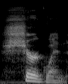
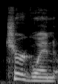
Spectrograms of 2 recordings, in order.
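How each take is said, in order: First: Shergwin, opening on a "sh" sound; alternative pronunciation. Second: Churgwin with a hard "ch" start; Churgwin, opening on a "ch" sound; alternative pronunciation. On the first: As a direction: begin Shergwin as in "sure". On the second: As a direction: begin Churgwin as in "church". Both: Real, not acted. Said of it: "Shergwin in, is in parentheses".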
